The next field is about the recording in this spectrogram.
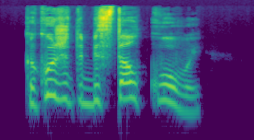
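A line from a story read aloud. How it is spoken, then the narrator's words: Loud, irritated, from outside. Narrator (Russian): громко и раздраженно произнес кто-то из-за открытых ворот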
